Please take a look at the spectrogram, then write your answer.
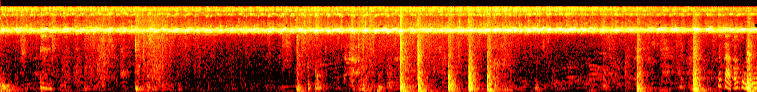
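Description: Crickets chirp steadily in a covered cardboard or wooden rearing box, a loud continuous high trill with scattered clicks and taps over it, no voices.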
